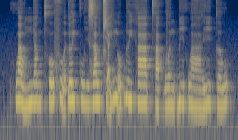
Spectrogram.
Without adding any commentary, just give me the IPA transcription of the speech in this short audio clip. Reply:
h w a˧˩ w ɲ a̤˨˩ n t̪ʰ o̰˧˥ f ṵ˧˨ ə̯ ɗ ə˧ j k w i̤˨˩ z a˧ w t͡ɕ a̰˧˥ j n o̰˧˥ ɓ ɨ˧ j h aː˧ t̪ʰ a˨˩ k̚ v ə˧˩ n ɓ i˨˦ h w a̤ː˨˩ ɣ i˧ k ə˨˦ w

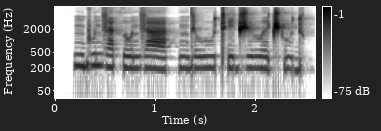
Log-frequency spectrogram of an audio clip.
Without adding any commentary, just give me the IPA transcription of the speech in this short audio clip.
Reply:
ŋ ɡ u n z a θ o n z a | n d ə β u tʼ e d ʒ ø β ə t͡ʃʼ u d

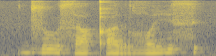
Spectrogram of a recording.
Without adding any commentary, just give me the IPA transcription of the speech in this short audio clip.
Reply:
d͡z u s a qʼ ɛ r ʁʷ i s

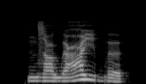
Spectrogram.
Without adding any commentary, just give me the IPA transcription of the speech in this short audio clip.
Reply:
n z ɑ w ə ʕ i b ə

